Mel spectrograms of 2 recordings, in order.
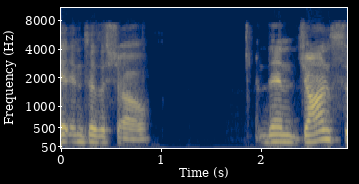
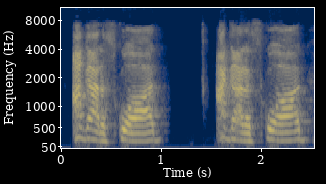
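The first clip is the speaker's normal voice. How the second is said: put-on forced young lingo; 5 semitones higher, 4 dB louder than usual. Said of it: "I know the young lingo".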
